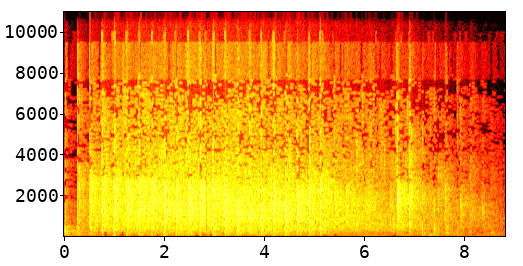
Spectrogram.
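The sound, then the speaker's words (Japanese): A church audience applauds to welcome a pastor to the pulpit, with many overlapping claps forming a steady, fairly loud roar that swells early and gradually thins out toward the end, with a few scattered last claps. “まず拍手を持って講壇に先生をお迎えしたいと思います。”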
